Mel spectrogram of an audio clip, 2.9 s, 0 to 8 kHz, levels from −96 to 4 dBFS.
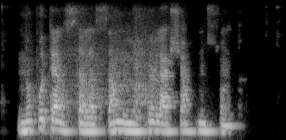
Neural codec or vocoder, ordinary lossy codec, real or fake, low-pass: none; Opus, 24 kbps; real; 7.2 kHz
